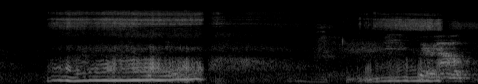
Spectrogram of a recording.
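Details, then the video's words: Loud snoring from Bug, a black Pug–Boston Terrier mix: a droning, buzzy tone held about a second and a half, a short gap, then a second, lower and softer rattling breath. "Black Bug (Pug Boston Terrier) snoring loudly"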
